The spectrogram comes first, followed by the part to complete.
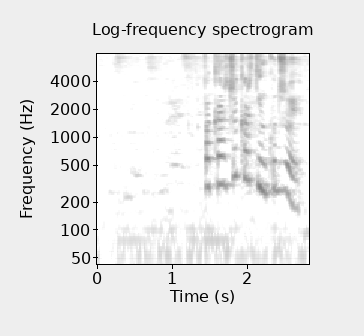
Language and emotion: Russian, neutral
